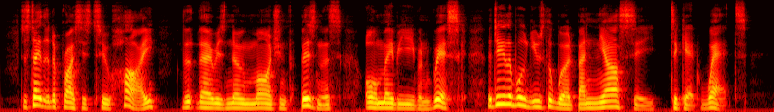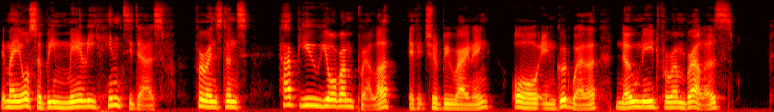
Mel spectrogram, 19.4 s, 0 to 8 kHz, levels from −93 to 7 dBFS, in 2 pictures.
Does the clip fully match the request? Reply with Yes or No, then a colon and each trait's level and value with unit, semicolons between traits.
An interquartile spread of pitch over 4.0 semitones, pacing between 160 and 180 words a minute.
Yes: average, 5.0 semitones; average, 170 wpm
